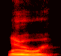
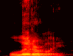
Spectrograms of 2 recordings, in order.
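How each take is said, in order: First: The word ends like 'literary', with an 'ary' ending. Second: The word ends like 'literally', with an 'ally' ending. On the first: The speaker calls it wrong. "that's what you said" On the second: The speaker calls it right. "That's how you pronounce it"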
